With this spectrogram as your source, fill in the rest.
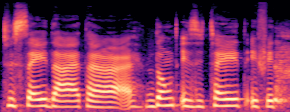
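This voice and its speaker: On a very clean recording with a silent background, a woman of medium pitch speaks with fairly even intonation. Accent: strong French. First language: French. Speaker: researcher. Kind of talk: lecture. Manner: halting.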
